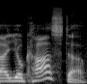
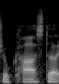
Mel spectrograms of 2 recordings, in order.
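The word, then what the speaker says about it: Jocasta: It's a Yokasta, which I think is how that would be pronounced, is a 33.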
